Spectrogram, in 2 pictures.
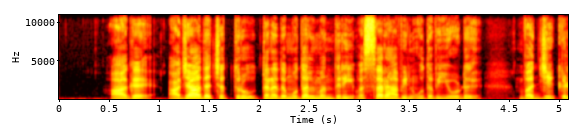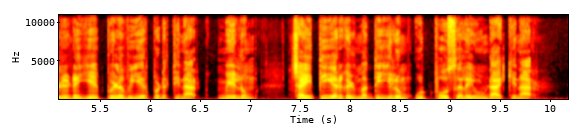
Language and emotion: Tamil, neutral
